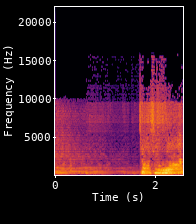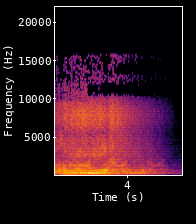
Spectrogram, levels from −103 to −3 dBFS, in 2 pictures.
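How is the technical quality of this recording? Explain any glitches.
There's one real glitch: a call bitrate drop from 0.64 to 4.33 s. The audio goes rough and muffled as the codec starves for bits and trims the highs, which fits a fall from roughly 64 to 13 kbps, bottoming out for about 1.36 s before recovering.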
